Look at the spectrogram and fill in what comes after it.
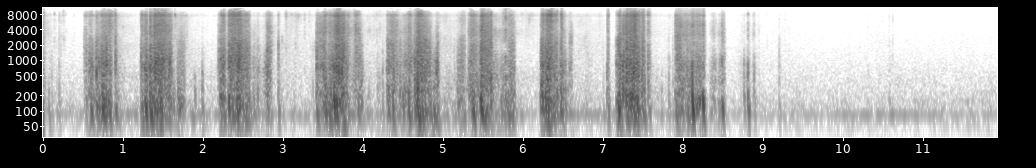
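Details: Crunching, scraping bursts like footsteps on snow for about nine seconds, then near silence; no animal call.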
